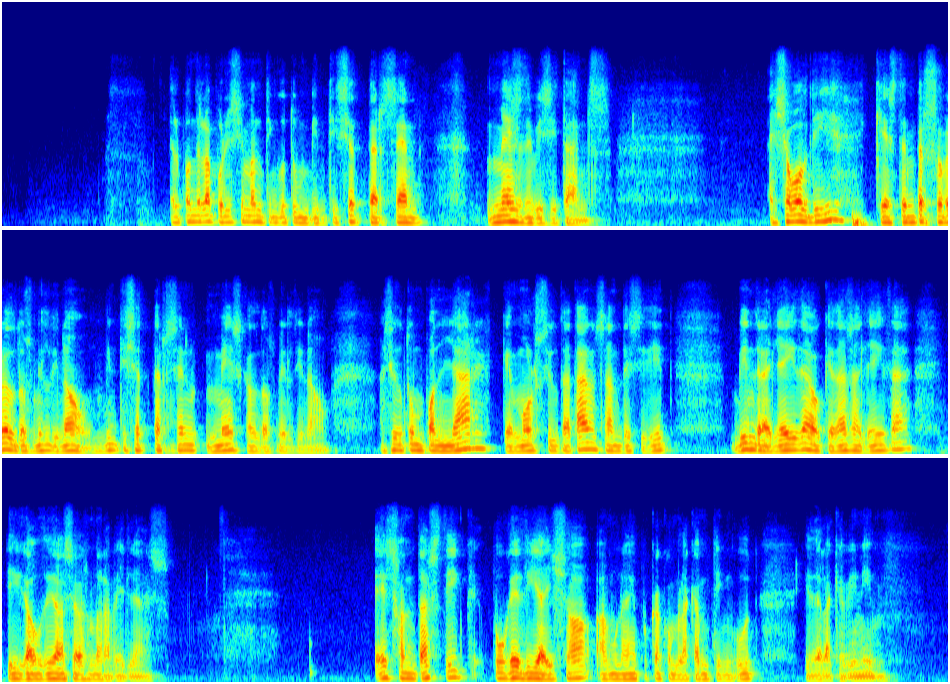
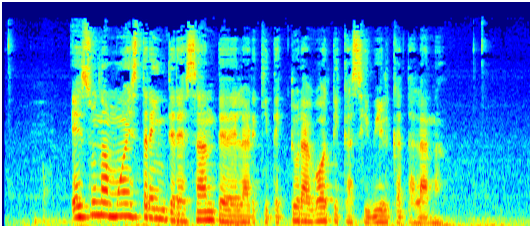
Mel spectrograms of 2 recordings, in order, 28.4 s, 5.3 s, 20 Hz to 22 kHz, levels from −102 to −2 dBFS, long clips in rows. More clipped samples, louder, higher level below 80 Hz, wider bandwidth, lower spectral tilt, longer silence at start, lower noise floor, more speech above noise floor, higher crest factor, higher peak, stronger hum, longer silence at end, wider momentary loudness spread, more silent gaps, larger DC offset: neither; second, -27 LUFS vs -19 LUFS; second, -46 dBFS vs -38 dBFS; second, 8.2 kHz vs 16 kHz; first, -8.5 dB/octave vs -4.5 dB/octave; first, 1.7 s vs 0.2 s; first, -78 dBFS vs -39 dBFS; first, 52 dB vs 20 dB; about the same, 20 dB vs 16 dB; second, -8 dBFS vs -4 dBFS; neither; first, 0.6 s vs 0.05 s; first, 12 LU vs 8 LU; neither; neither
